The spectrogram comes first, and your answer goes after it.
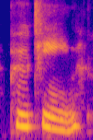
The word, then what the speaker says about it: poutine: me another um just send me an email poutine thank you yep that's that's what they said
